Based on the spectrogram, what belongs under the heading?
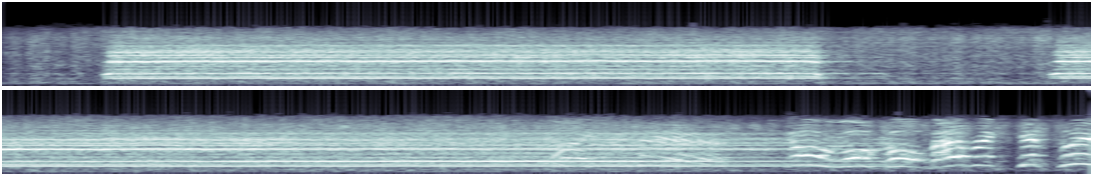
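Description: A supply train's whistle sounds two long, loud, steady blasts separated by a brief pause as the train approaches, with the tone wavering and sliding as the second blast trails off.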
